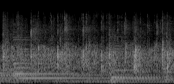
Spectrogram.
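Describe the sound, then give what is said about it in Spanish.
A church audience applauds Jesus steadily, many hands clapping in a dense, continuous patter, with a low sustained musical tone held underneath throughout. “Denle ese aplauso fuerte a Jesús porque Él es bueno.”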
